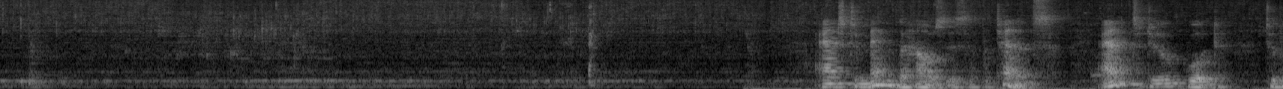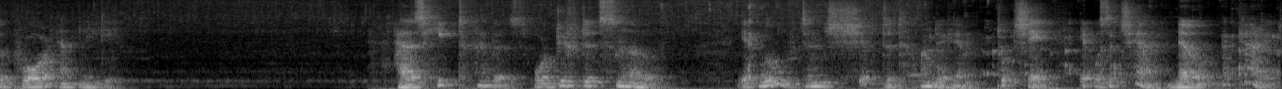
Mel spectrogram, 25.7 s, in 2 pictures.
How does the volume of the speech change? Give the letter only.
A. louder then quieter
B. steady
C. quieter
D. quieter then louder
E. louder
B.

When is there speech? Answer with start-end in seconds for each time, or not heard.
7.5-14.0, 16.6-25.6.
